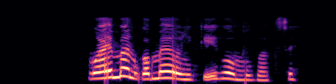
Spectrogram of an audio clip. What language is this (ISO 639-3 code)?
kln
